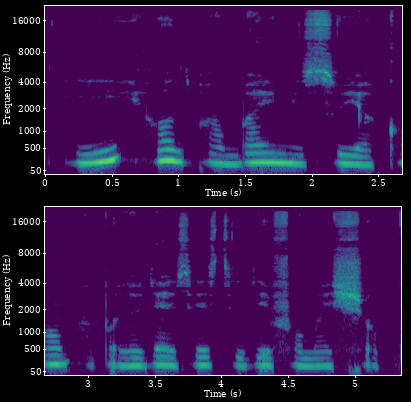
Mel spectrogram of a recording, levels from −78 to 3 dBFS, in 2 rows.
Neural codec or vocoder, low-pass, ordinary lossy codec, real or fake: none; none; none; real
